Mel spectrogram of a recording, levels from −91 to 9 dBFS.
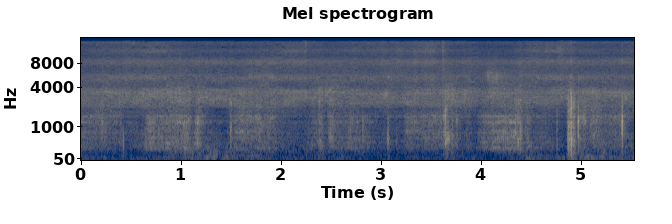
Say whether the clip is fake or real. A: fake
